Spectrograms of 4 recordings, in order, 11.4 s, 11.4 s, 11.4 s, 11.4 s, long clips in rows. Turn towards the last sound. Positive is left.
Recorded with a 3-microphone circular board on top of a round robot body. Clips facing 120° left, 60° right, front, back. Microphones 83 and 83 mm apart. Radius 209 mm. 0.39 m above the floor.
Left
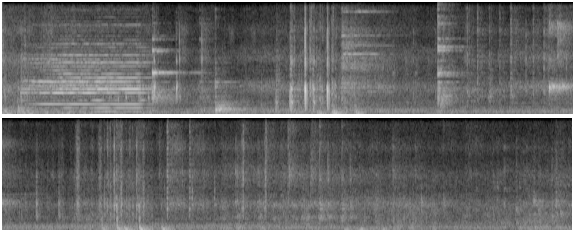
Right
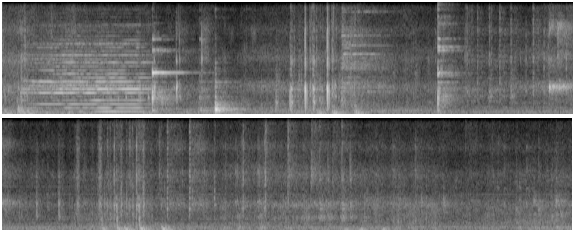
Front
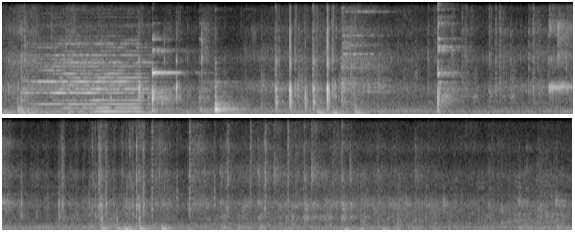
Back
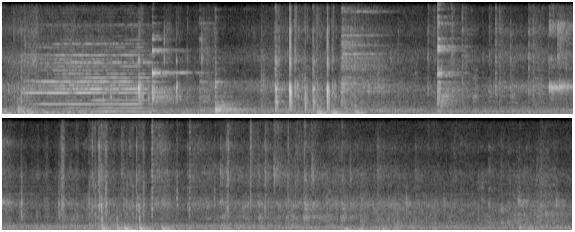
turn(degrees=60)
